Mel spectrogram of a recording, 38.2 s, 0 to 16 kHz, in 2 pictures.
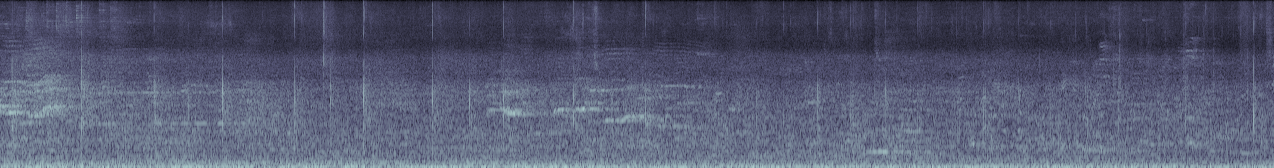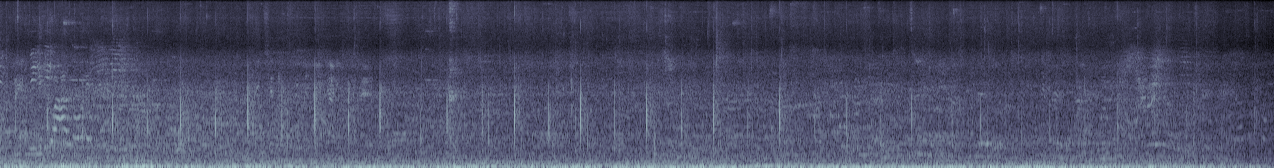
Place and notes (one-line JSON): {"title": "New Taipei City, Taiwan - At the station mall", "date": "2012-11-10 14:58:00", "latitude": "25.01", "longitude": "121.46", "altitude": "20", "timezone": "Asia/Taipei"}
